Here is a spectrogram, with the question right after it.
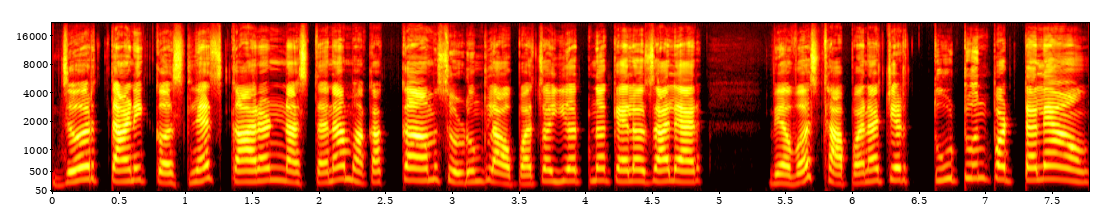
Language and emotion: Goan Konkani, angry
